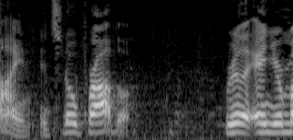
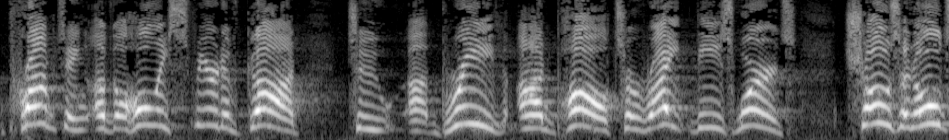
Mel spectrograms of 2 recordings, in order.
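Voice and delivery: loud, raised preaching voice; forceful preaching; 6 semitones higher, 9 dB louder than usual. Real, not acted. Preacher explains the servant word to congregation, forceful preaching. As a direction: drive each phrase home to the congregation.

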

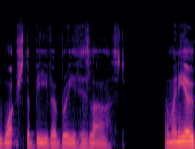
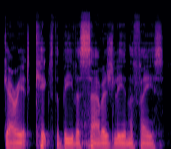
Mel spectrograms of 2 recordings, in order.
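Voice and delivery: ordinary delivery, nothing marked

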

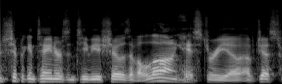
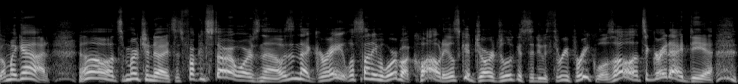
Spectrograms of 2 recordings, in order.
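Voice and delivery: mock excitement; 9 semitones higher than usual. Sarcastic gushing about merchandise.

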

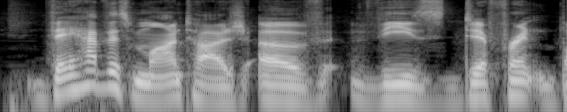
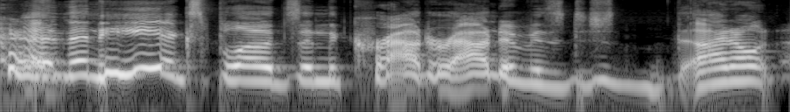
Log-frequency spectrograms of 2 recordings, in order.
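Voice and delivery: laughing while talking; 13 semitones higher than usual. Real, not acted. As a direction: talk through the giggles. Still laughing after the joke.

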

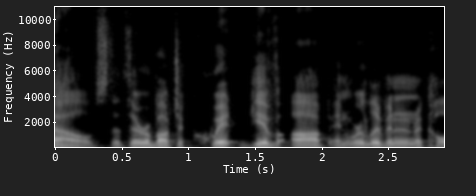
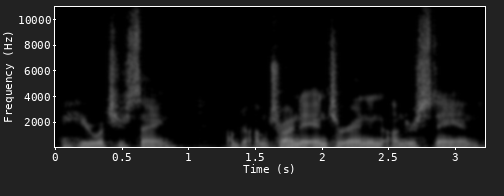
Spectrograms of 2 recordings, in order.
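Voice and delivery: much softer, calm and tender; gentle reply; 4 semitones lower, 13 dB quieter than usual. Retold or imitated. Gentle friend answering someone picking a fight, much softer and calm. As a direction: soothe an angry accuser. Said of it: "this person's response was always like".

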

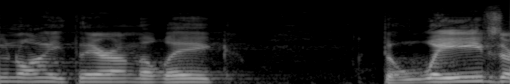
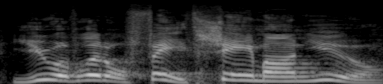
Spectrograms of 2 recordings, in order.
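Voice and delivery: "You of little faith" higher and louder, a mock scold; hammed-up scolding Jesus, higher and louder; 5 semitones higher, 5 dB louder than usual. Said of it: "The scolding".

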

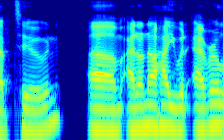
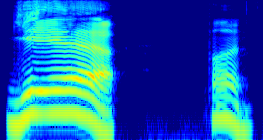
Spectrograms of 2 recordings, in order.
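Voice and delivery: delighted pun spotting; 7 semitones higher, 4 dB louder than usual. Retold or imitated. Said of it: "So I was like".

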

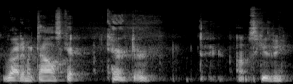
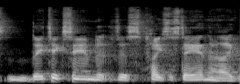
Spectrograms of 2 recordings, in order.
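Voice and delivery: ordinary delivery

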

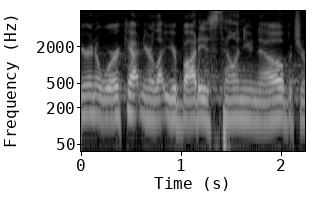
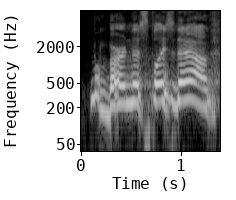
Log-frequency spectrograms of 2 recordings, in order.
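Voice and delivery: loud, higher, hammed-up fury; mock rage; 7 semitones higher, 10 dB louder than usual. To the congregation, joking churchgoer rage, loud and hammed-up. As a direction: play it big, half-joking anger.

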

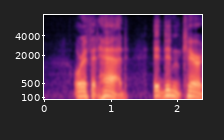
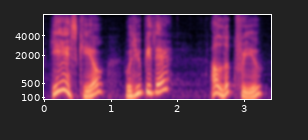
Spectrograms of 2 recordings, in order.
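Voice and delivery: high-pitched, lit-up eagerness; delighted; 9 semitones higher than usual. A narrator's reading. Girl welcomes friend to the banquet, high and delighted. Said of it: "Bree's eyes suddenly lit up".

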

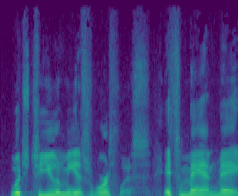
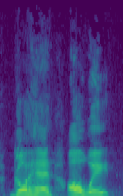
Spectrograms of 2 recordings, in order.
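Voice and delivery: louder, higher mock invitation; Paul issuing a challenge; 5 semitones higher, 6 dB louder, faster than usual. Preacher picturing Paul awaiting an answer, lightly acted challenge. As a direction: call their bluff, raised voice. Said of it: "I can kinda picture Paul going".

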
